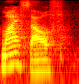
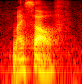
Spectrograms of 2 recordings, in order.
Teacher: For the word myself, make sure you stress self rather than my, not myself, myself.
